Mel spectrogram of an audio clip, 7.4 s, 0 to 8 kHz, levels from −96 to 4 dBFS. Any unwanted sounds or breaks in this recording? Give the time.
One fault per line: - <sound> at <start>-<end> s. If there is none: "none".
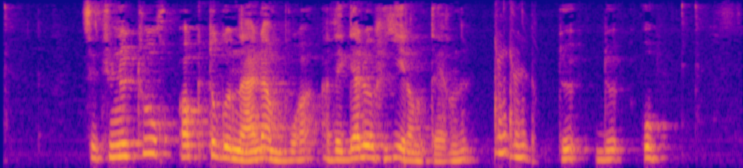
- chirp at 5.0-5.4 s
